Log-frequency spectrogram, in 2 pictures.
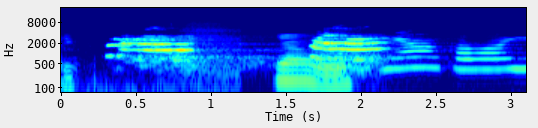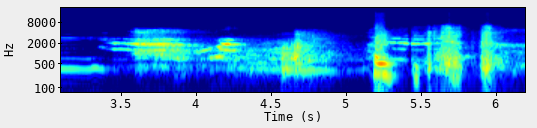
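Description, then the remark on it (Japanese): A student's pet domestic cat meows over and over during an online class, about five drawn-out calls in quick succession, fairly loud. Some calls waver in pitch and the last few turn rougher and more strained. “また、学生の飼い猫が参加して、場を和ませるのも新しい授業の形態となりました。”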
